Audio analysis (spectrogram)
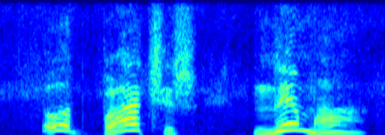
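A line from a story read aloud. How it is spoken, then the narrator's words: Said cheerfully. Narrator (Ukrainian): Весело сказала Галина Сидорівна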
